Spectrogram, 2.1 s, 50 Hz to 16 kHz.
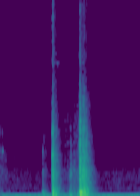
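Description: A few short metallic clicks and a brief scrape as a socket wrench is worked on the distributor hold-down of a Ford flathead V8, over a steady low hum.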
